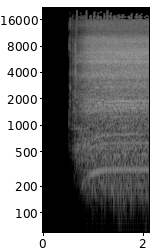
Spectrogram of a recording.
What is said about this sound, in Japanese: ドライヤーの温度暑かったら言ってね。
